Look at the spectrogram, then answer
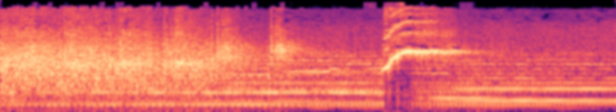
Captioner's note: audience applause; whistles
